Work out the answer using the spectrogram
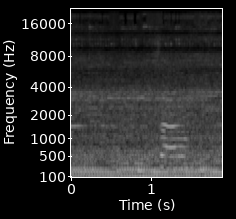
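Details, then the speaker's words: Old generator not started in about three years, running on three-year-old gas treated with Sta-Bil after pull cord replacement: starts right up and runs steady and even, no misses, surging or knocks; healthy. "it hasn't cranked in three years uh put that stain bill in it and uh now i guess i believe in that stuff because it runs right up"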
